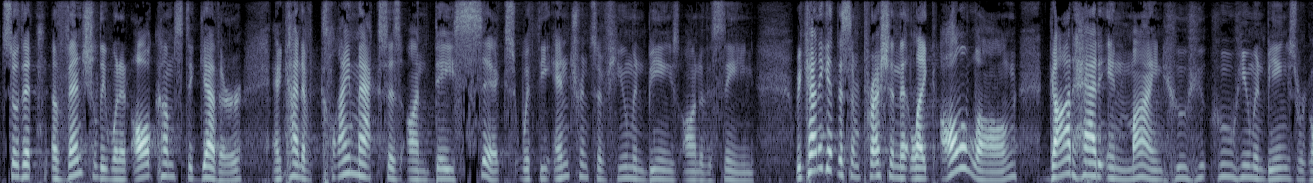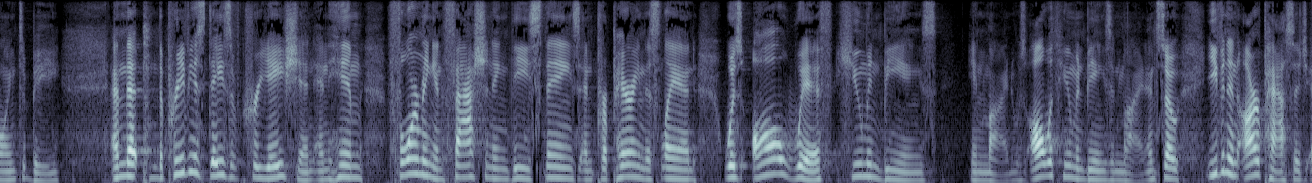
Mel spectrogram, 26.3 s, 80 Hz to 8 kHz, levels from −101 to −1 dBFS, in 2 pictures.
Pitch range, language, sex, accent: 145-185 Hz, English, male, American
